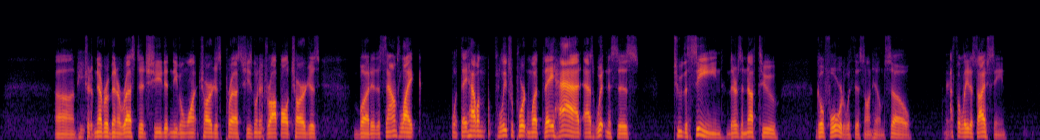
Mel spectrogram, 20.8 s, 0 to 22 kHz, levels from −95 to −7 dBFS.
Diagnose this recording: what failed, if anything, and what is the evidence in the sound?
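Brief buzzy, smeared stretches replace the speech at 1.61, 5.19, 9.61, 13.75 and 18.93 s. Each fades toward a coloured hum and leaves the voice thin just afterwards, and the one at 1.61 s breaks into scattered dropouts over about 200 ms. This is VoIP packet loss concealed by the speech codec, a network fault. The Speex decoder, whose light coding roughness runs throughout, carried its last pitch and filter forward with falling gain across 60 to 140 ms gaps, consistent with lost 20 ms frames.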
